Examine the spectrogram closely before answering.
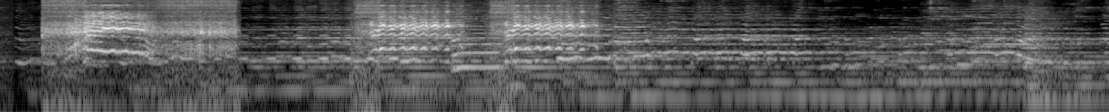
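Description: A goat bleats three times in quick succession, loud and wavering, then gives a lower, drawn-out bleat that trails off. No one speaks.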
